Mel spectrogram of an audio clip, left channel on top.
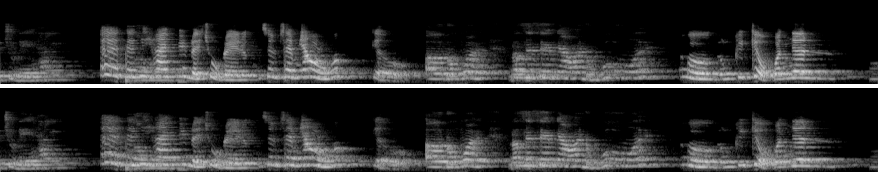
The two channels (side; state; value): both; normal; correlation 0.47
